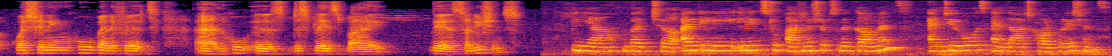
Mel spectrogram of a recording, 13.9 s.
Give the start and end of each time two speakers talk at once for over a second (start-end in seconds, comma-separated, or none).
none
